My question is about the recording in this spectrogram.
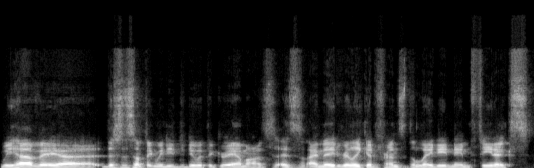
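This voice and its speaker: A fairly low-voiced man in loose livestream banter, pumped up and cursing freely. He laughs easily and talks through a computer mic on a call. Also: fairly even intonation, fast talker. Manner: hyped, swears often, laughs easily. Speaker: livestream co-host. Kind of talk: casual chat.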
